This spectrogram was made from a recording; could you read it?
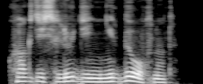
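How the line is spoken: Through gritted teeth. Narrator (Russian): процедила Майя

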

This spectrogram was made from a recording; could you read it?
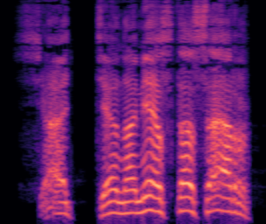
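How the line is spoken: Loud roar. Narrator (Russian): взревел он столь громко, что его, наверное, и мистер Кристиан услышал

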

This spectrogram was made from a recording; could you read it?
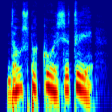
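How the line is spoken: Rebel's angry whisper. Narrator (Russian): сердито прошептал повстанец

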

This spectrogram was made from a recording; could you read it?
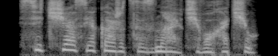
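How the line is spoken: Whisper. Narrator (Russian): прошептала она

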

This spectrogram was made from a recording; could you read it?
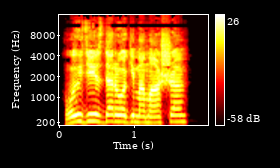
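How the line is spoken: Impatient shout. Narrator (Russian): крикнул он, подпрыгивая от нетерпения

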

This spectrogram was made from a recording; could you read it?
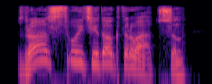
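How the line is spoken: Very cheerful exclamation. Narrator (Russian): воскликнул необыкновенно весело

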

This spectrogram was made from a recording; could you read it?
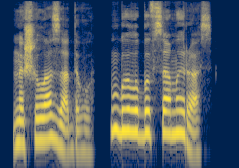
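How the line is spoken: Grumbling. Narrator (Russian): проворчал Алексей

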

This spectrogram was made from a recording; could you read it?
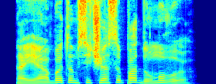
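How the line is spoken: Sharp. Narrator (Russian): сказала резко

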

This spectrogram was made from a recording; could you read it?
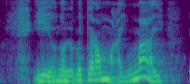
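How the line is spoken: Tearful exclamation. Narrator (Italian): esclamò Giulia quasi con le lacrime agli occhi

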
